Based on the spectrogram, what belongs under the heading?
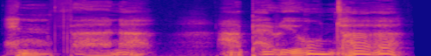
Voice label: "inferna aperiuntur" whisper, incantations older female; fire spells; psfx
